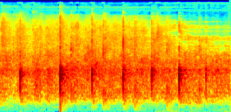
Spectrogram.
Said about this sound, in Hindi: ये ताली मेरे लिए नहीं है, हमें भारत को विश्व गुरु बनाना है, इसलिए ताली है. जोर से बजाओ.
